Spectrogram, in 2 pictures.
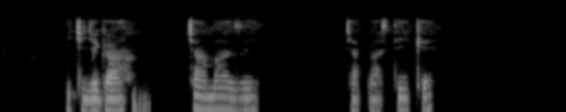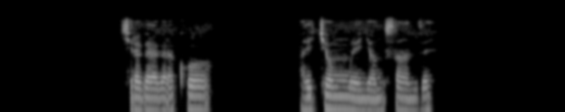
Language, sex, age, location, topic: Kinyarwanda, male, 25-35, Musanze, finance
